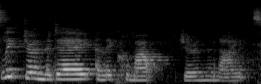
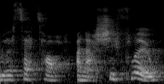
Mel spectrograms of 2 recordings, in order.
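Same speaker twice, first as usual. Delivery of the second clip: plain reading voice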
